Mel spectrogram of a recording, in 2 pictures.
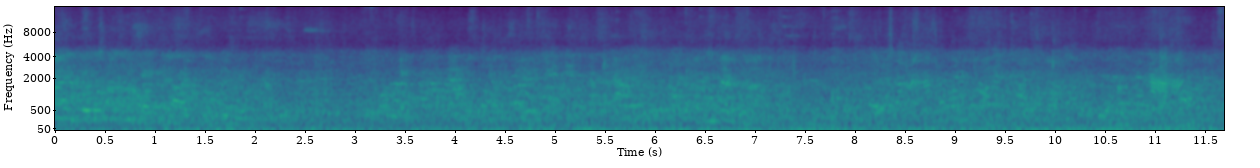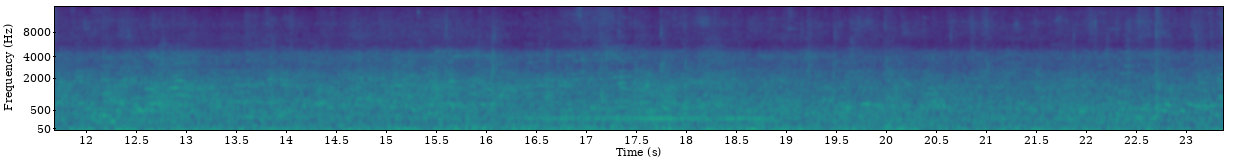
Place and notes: From the Plaza to the underground mall department stores, The crowd, Binaural recording, Zoom H6+ Soundman OKM II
